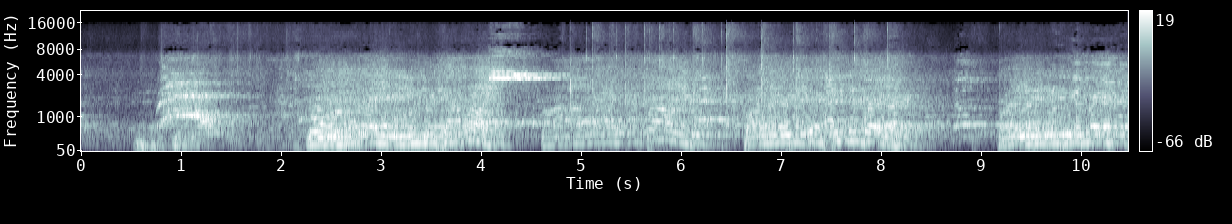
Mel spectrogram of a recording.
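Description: Mostly a man talking, echoing in a large hall, with a brief high tone about four seconds in.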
